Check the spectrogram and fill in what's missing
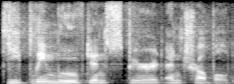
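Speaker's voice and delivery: soft, low, gentle Bible reading; very nice reading. Shown as a demonstration. Showing how the congregation reads the verse, very nice and soft. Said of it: "we read it very nice".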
